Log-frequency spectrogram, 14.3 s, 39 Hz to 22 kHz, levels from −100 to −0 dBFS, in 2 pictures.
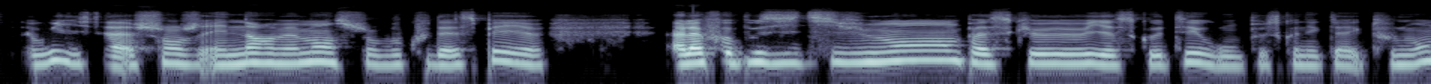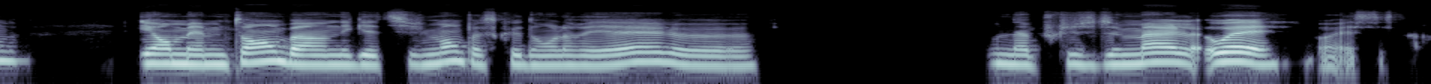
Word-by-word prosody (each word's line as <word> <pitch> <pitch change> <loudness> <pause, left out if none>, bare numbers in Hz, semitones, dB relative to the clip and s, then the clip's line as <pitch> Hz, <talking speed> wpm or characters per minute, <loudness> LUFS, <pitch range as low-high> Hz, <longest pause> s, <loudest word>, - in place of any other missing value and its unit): oui, 205 +3 -3
ça 160 - 0
change 185 0 -4
énormément 200 +3 0
sur 185 -3 -8
beaucoup 175 +2 -11
d'aspects, 175 +6 -4
heu, 190 -6 -2 0.6
à - - +5
la 195 - +10
fois 210 - -3
positivement 210 +4 -1
parce 190 -4 -1
qu'il 190 -1 -2
y 185 - 0
a 170 - -3
ce - - -13
côté 170 +5 -5
où 170 -4 -7
on 155 - -10
peut - - -16
se - - -15
connecter 165 -1 -9
avec 160 - -8
tout 175 - -12
le 175 - -5
monde 225 +4 -2 0.6
et 195 - +5
en 190 - +5
même 180 -1 +3
temps, 210 +4 +5
ben, 175 -4 +4
négativement 175 +5 -1
parce 180 -5 -5
que, 175 - -5
dans 170 -1 -4
le 170 - -3
réel, 185 +6 0
heu 160 -3 -3 1.2
on 185 -1 -2
a 175 - -2
plus 175 +1 -7
de 180 +1 -2
mal 200 +2 +4
ouais, 210 -4 +8 0.2
ouais, - - -8
c'est - - -17
ça. - - -21
185 Hz, 200 wpm, -24 LUFS, 175-205 Hz, 1.2 s, la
